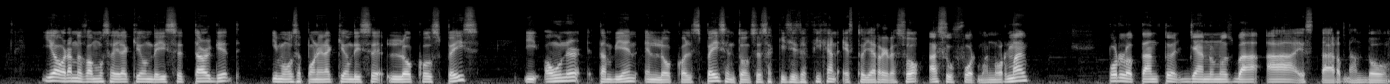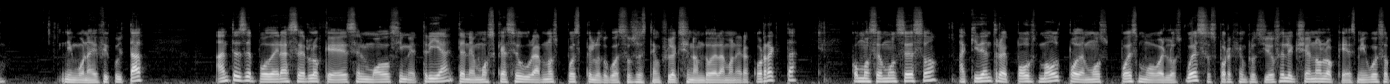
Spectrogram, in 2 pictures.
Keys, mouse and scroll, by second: 0.9-2.1 drag, 2.2 click, 2.7-4.2 drag, 5.1-6.1 drag, 6.9-7.3 scroll down 1, 7.3-7.7 middle drag, 8.7-9.1 middle drag, 12.5-13.4 scroll down 2, 13.5-13.9 shift+middle drag, 14.0-14.3 middle drag, 14.5-14.9 shift+middle drag, 21.6-22.2 scroll down 3, 22.2 shift+middle drag, 22.7-23.1 scroll up 3, 23.5-23.8 shift+middle drag, 24.6 middle drag, 25.3 click, 26.4-26.8 middle drag, 27.3-27.6 scroll up 1.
